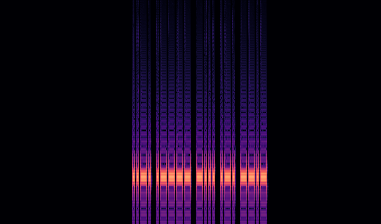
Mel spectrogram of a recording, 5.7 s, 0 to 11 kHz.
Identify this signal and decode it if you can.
Morse code, heard as a keyed tone, about 40 wpm, 700 Hz. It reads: F1BRQ
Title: DXCC-100 Call Signs - 5 Characters - Repeated 3x - 40wpm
